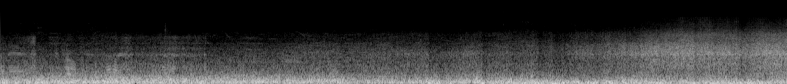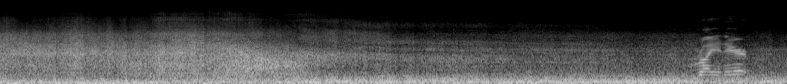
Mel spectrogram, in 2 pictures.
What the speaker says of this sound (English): the wind is carrying the sound of the arrivals behind me quite well today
